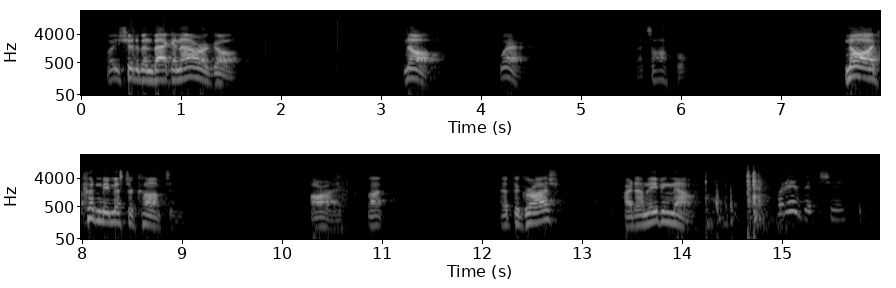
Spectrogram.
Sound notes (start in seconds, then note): none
